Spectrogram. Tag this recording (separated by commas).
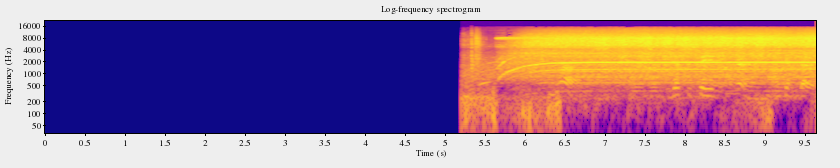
Speech, Silence, airplane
